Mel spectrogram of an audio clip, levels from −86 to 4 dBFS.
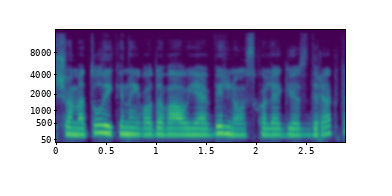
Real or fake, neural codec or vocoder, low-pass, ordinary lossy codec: fake; codec, 44.1 kHz, 7.8 kbps, DAC; 14.4 kHz; MP3, 96 kbps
